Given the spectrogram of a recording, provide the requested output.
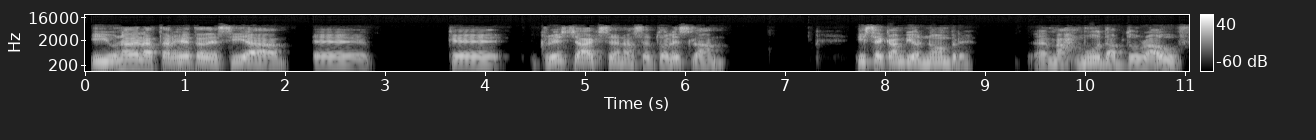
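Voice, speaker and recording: Slow, hesitant man telling his story. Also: mid-range voice. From United States. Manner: hesitant, many fillers and restarts. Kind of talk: personal storytelling. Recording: dull lo-fi sound.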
